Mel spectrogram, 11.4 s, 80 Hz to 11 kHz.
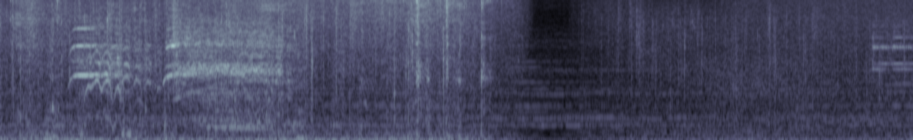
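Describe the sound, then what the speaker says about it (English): Horses gallop and neigh in a burning village in The Witcher 3, with dense clip-clop hoofbeats and loud whinnies over crackling fire and rumble, then the clatter thins into a quieter churning background. "The horses!"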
